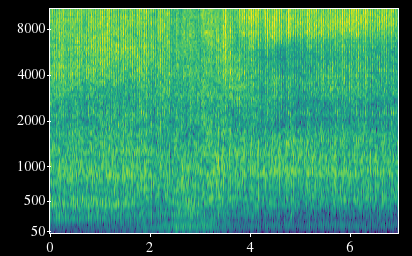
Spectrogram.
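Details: RynoWorx AirBoss 300 sealant sprayer's small petrol engine drones at a steady speed under constant pump load while transferring sealant from a tote into the tank; even and smooth, normal running.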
